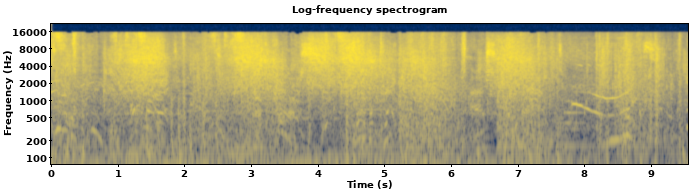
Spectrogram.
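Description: Soldiers shout in battle.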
